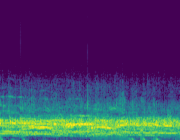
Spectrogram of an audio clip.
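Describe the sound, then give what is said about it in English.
An audience applauds in a dense, steady roar of clapping that holds at full volume throughout, with scattered whoops and cheering voices rising through it. “I'm not going to say that first service applauded louder than that”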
